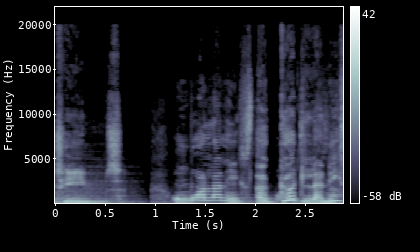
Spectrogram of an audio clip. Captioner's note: speaking in foreign language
